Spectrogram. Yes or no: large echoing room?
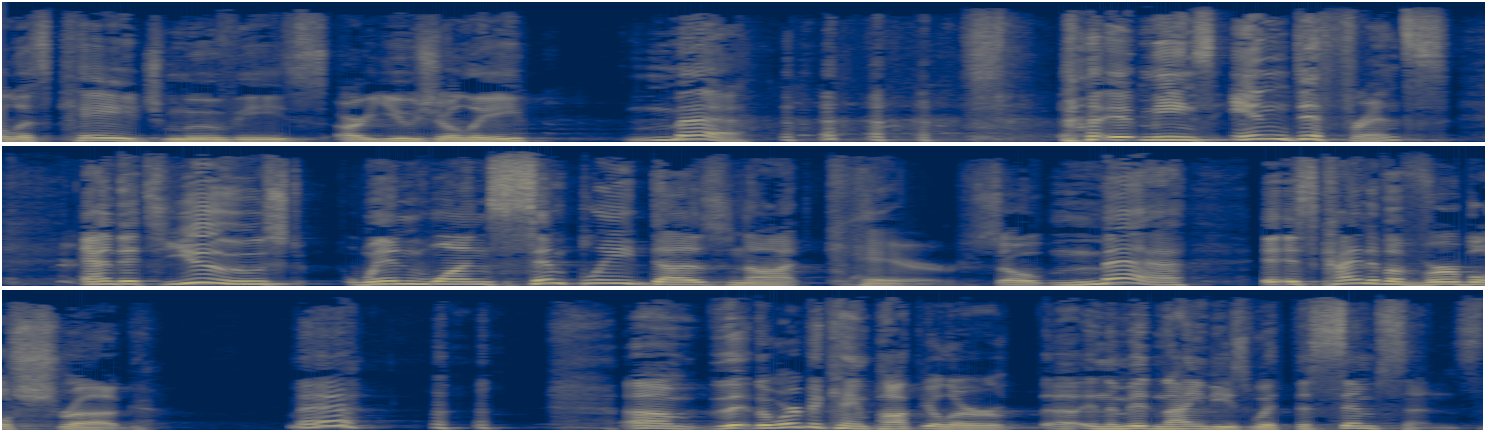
yes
